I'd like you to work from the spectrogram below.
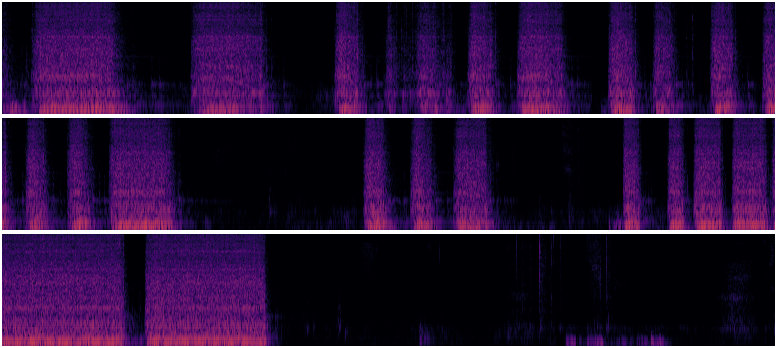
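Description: Zigzag sewing machine stitching a cord bag, running in repeated bursts of rapid mechanical stitching with short pauses between, fairly loud and close, then quieter handling at the end.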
